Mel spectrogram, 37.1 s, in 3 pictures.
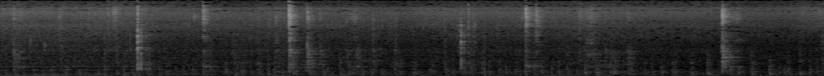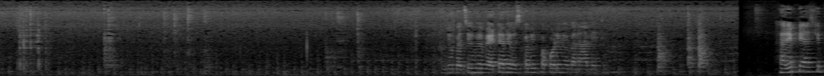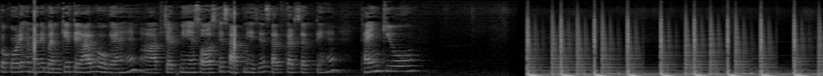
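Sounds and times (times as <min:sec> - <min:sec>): food frying in hot oil: 0:00.0 - 0:23.4.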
